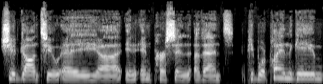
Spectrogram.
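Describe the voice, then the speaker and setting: A man speaks loudly at a high pitch. The sound is dry and close with no echo, over a quiet background. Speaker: narrative designer. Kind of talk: casual chat. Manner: talkative, animated.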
